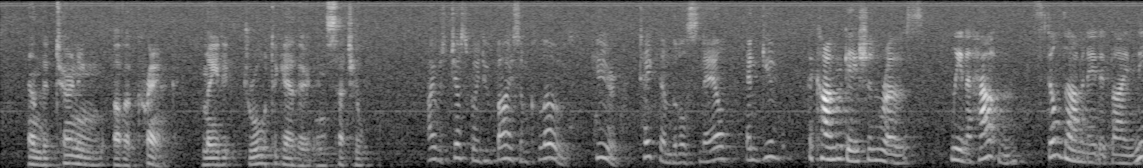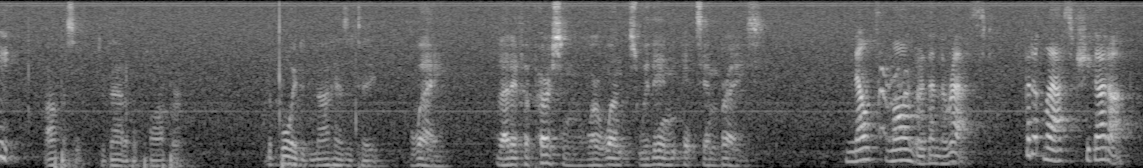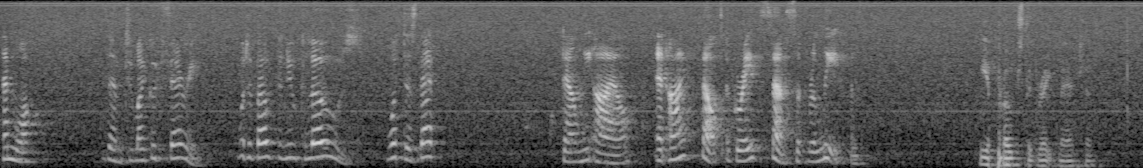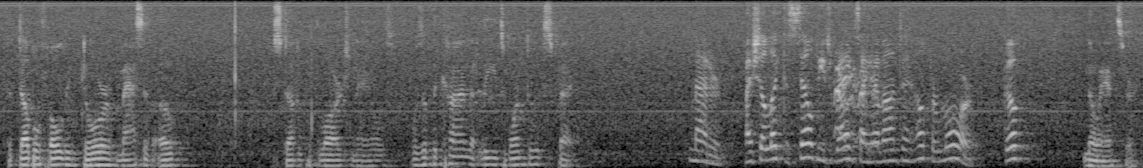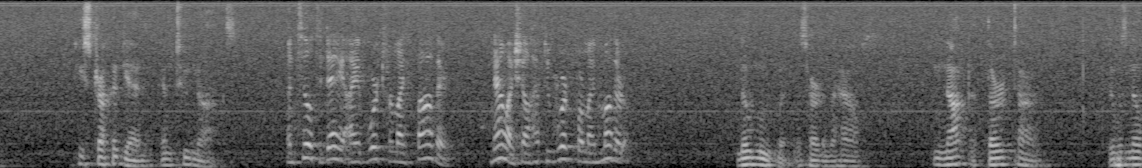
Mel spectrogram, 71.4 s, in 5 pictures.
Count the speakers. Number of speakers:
four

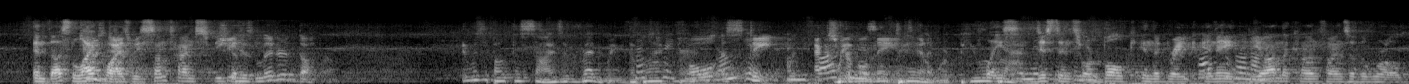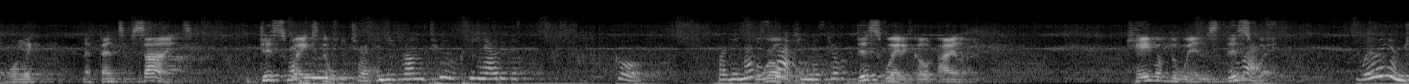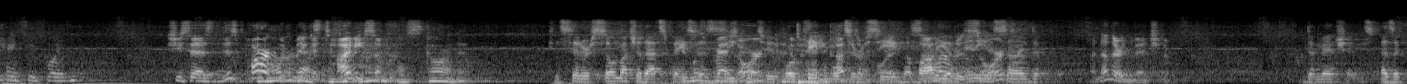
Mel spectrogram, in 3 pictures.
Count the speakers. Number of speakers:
four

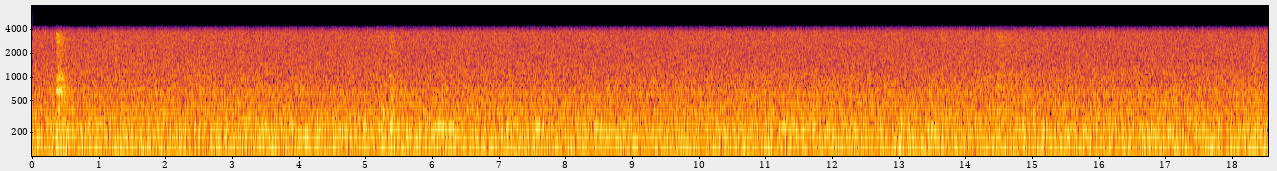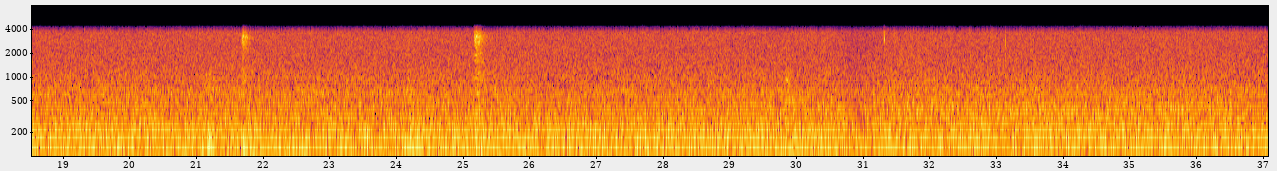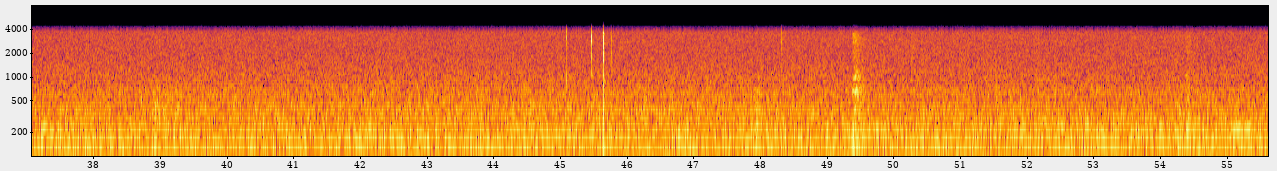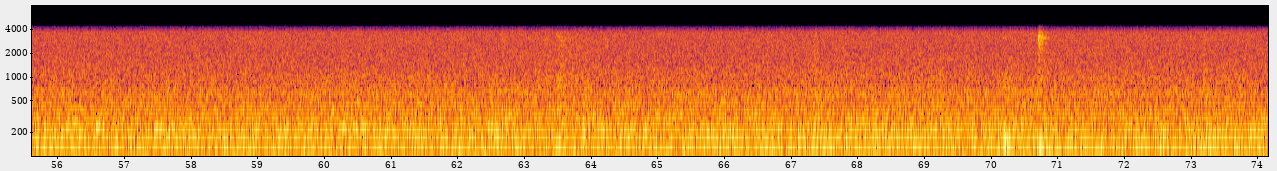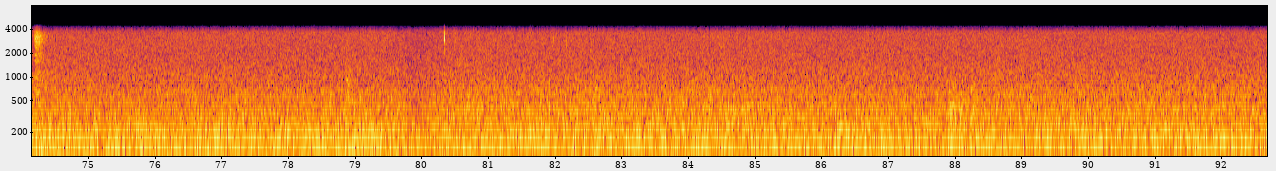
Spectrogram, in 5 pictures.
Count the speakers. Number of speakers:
zero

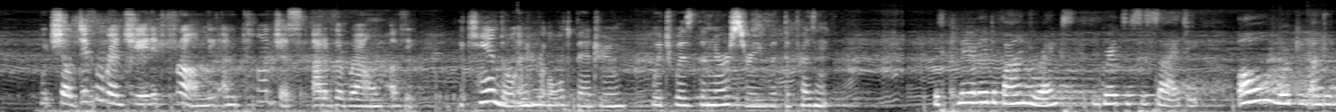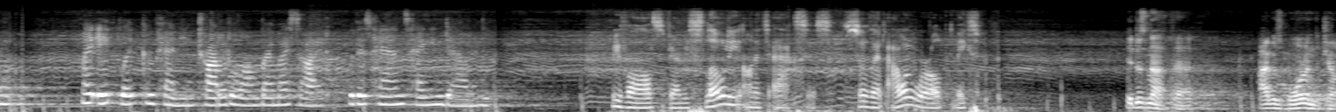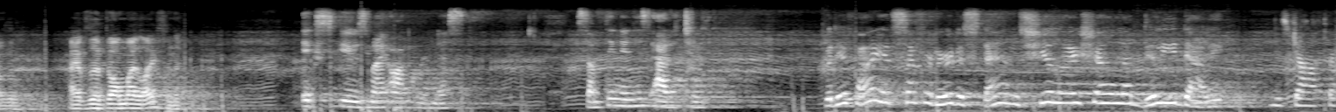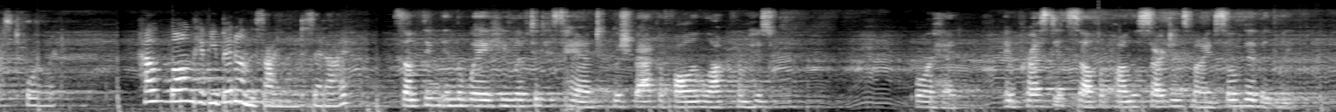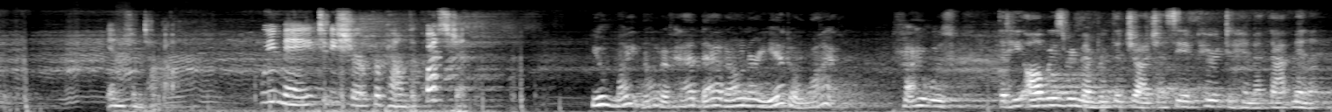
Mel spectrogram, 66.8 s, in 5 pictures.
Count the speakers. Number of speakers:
eight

